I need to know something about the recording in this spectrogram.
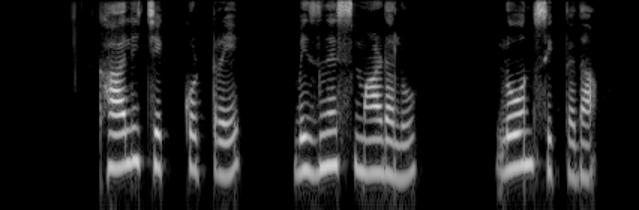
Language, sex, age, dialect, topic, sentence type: Kannada, female, 25-30, Coastal/Dakshin, banking, question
